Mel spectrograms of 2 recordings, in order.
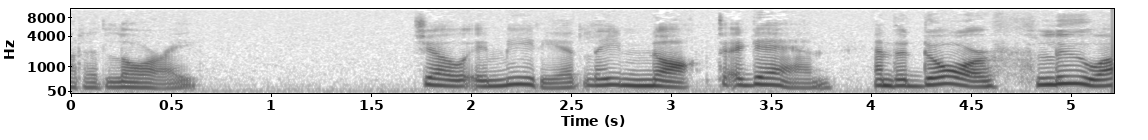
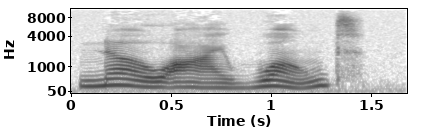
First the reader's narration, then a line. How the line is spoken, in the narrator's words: said Laurie angrily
